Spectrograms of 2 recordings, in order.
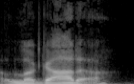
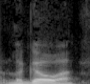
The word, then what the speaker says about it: Lagoa: And then the third, Barbara Lagoa, right? Is that how you say it? – That's correct. – Yeah, Lagoa from Florida.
